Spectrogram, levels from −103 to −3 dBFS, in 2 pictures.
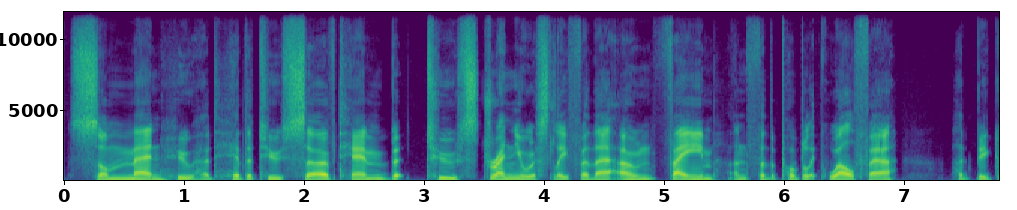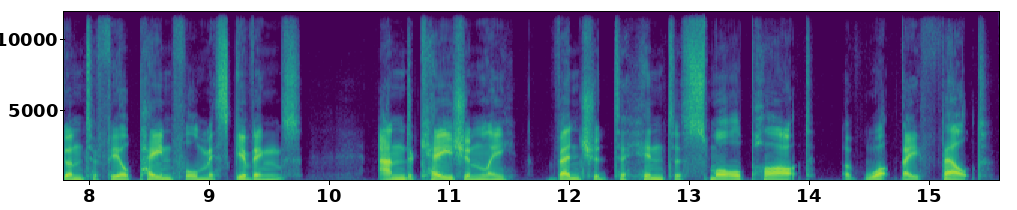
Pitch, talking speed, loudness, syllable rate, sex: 100 Hz, 140 wpm, -24 LUFS, 4.1 syllables/s, male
